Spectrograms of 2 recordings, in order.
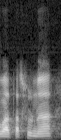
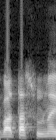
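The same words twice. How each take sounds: First: The stress is on the penultimate syllable. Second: The stress is on the second syllable. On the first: The speaker calls it wrong. "y no" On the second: The speaker calls it right. "Cuando hay cuatro sílabas siempre hay que hacer así"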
